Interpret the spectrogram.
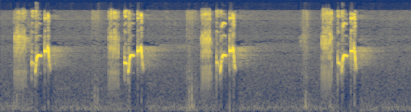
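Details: Lure call of a male red-headed prinia meant to make other birds reply: four quick phrases of crisp ticks ending in a high rising whistle, closely spaced.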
